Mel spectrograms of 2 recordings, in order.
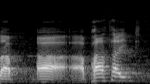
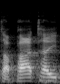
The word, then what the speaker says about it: apartheid: And the West supported the white supremacist government, which we sometimes call apartheid, but pronounced apartheid in the Afrikaans language.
